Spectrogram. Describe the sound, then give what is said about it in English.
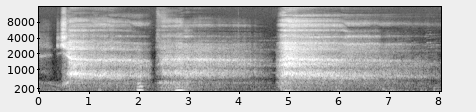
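Slow, deep breathing used to voice the four-letter Hebrew divine name as breath: a few long, airy breaths swell and fade, with no words spoken. “it's the sound of breathing.”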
